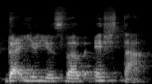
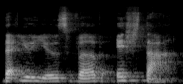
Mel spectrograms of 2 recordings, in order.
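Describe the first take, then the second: No difference in how they are said.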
